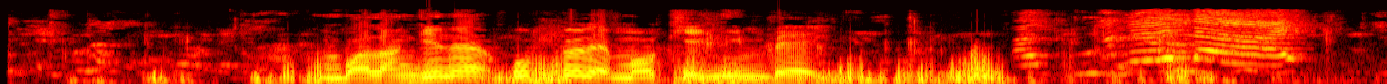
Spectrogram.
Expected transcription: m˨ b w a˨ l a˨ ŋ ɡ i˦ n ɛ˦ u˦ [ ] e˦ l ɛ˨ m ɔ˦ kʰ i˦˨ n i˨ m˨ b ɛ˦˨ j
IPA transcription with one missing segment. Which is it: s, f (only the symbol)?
f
